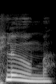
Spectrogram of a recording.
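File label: "plume", American English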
